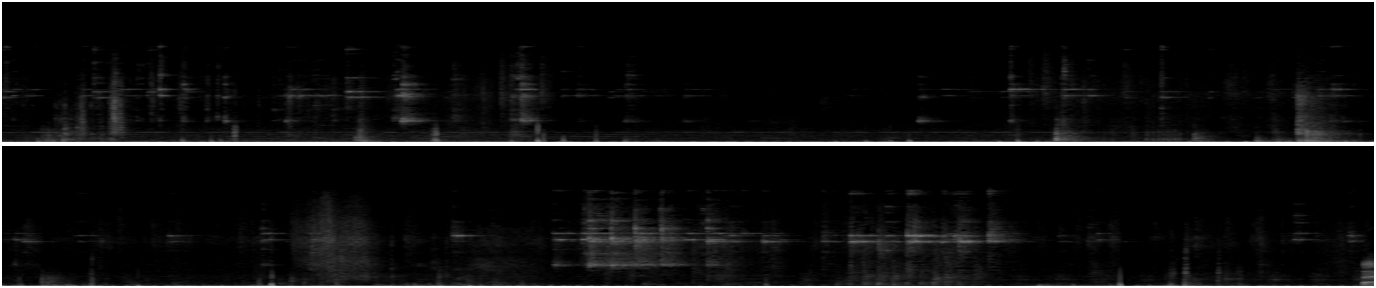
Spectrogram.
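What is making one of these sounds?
Footsteps thud close by on a hard floor.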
